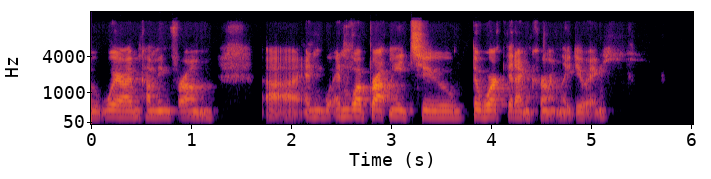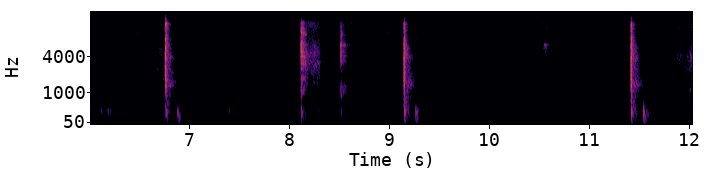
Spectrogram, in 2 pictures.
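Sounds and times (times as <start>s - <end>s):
computer mouse clicks: 6.7s - 7.0s.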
